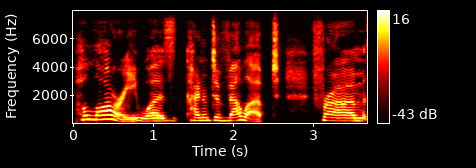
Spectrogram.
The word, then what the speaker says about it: Polari: Polari. It's called Polari. So it's Polari. It's also, let me find my notes. Like it's spelled a couple different ways.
